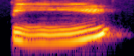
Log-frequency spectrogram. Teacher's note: my jaw is really slow not really open a lot it's barely open the tongue is neutral stays in the front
